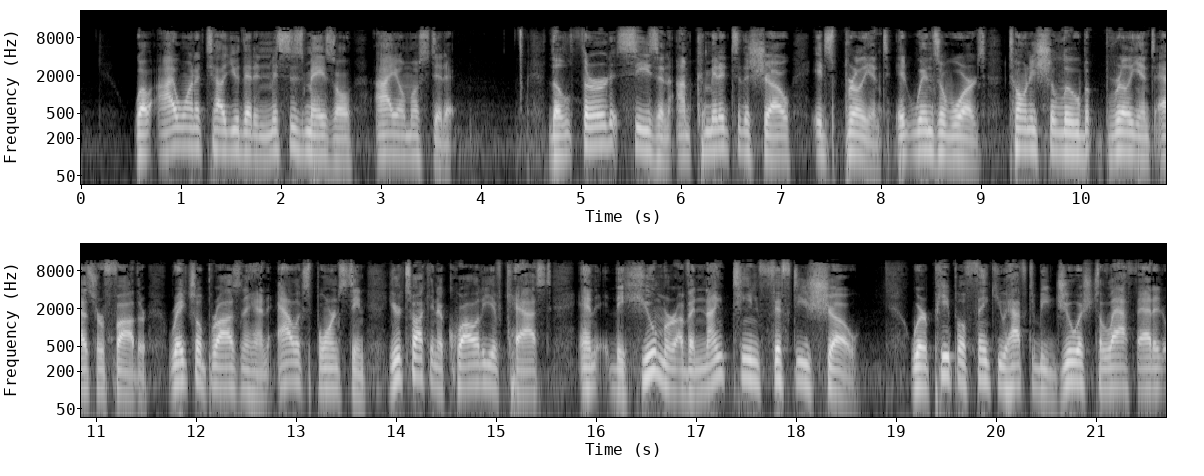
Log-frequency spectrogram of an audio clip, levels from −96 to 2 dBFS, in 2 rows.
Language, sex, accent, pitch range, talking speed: English, male, American, 110-135 Hz, 170 wpm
